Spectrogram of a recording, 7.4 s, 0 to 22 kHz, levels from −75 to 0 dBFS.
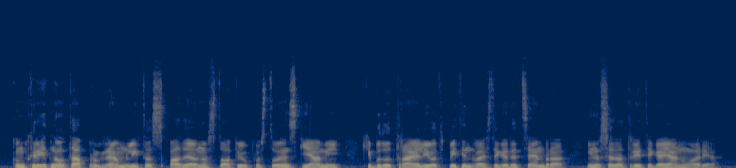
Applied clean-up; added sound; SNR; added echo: none; none; none; none.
